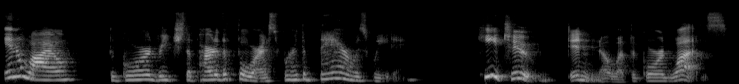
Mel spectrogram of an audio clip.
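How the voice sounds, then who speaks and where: A woman's voice: medium pitch, sing-song, a little slow, pushed and bright. A woman reading a children's story aloud expressively, as a librarian does at storytime.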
